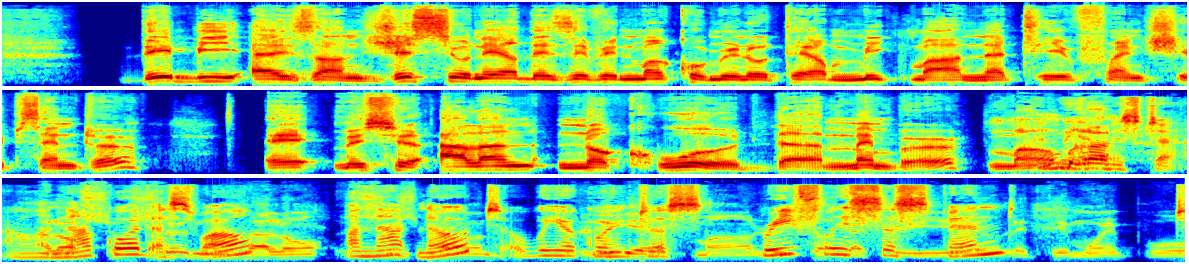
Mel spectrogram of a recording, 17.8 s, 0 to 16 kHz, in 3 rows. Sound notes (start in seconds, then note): 10.3 speaking French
